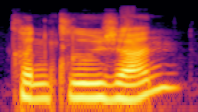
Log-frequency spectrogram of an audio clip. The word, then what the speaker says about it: conclusion: uh sound and then conclusion which has three syllables here we stress on the second syllable the first syllable is con we familiar we are familiar with that already con it's you know soft because there's awah sound in there the second syllable is clue it is stressed and pronounces clue with this long oo vowel sound and a consonant cluster in the beginning and last syllable is shan. It is soft.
